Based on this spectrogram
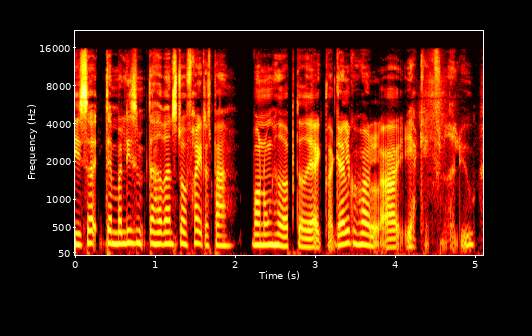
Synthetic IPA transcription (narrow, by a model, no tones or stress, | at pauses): isɒ̽d̥enʋɑ̈lis̬ɒ̽md̥ɑ̈hæð̩ˠæɐðenso̝ɐ̰fʁɛ̰ːd̥æsb̥ɑ̈ː | ʋɒ̰no̝ːn̩ɦæð̞̩ˠɒb̥ɛ̰ːð̞̩ˠjɑ̈e̝ɡ̥̚d̥ʁɑ̈ɡ̥ælkʰo̝ɦɒ̽l̰ɒ̰jɑ̈ɪkʰæe̝ɡ̥fnuð̰ˠælʔy̰ːʊ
